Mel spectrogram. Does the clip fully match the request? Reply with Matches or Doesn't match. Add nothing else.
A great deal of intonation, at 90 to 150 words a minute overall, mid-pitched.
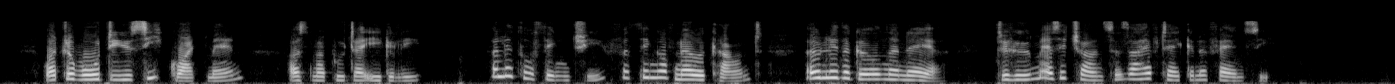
Doesn't match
